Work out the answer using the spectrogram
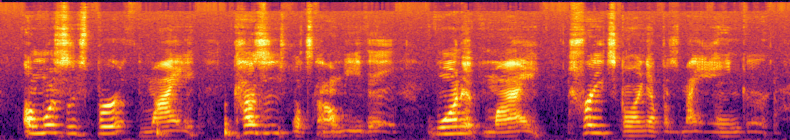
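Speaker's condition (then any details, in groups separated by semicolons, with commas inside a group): Cerebral palsy; voice affected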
